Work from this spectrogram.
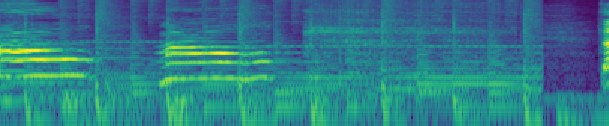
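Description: A cat meows several times in quick succession, close and fairly loud, with short harmonic cries separated by brief pauses.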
